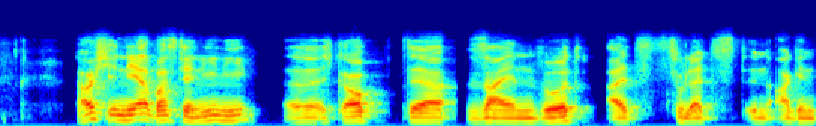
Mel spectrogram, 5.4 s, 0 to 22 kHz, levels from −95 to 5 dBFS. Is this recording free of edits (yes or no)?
no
